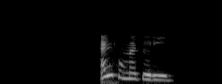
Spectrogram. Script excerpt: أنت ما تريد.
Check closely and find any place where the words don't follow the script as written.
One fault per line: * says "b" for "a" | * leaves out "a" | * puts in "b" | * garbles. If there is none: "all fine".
all fine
